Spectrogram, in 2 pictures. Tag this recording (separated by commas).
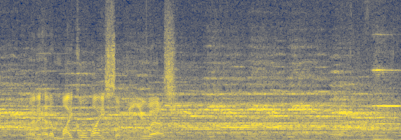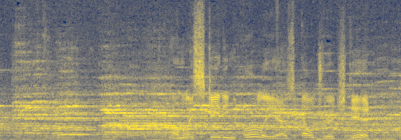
Speech, inside a large room or hall, Music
